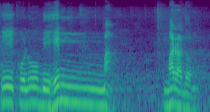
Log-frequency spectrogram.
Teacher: Cara membacanya adalah menyuarakan mim rangkap, jadi dua mim rangkap atau ditasdidkan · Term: idgham mimi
